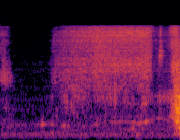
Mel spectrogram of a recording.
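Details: The podcaster's own mechanical ventilator, heard between speech: a steady breathy hiss of airflow lasts about a second, then cuts off as it delivers a breath.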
